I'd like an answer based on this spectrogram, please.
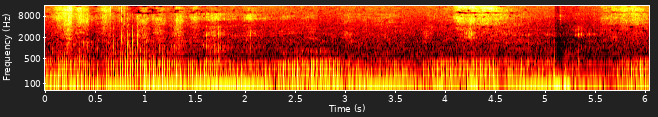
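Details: Ragdoll cat purring close up, a loud, steady low rumble with rapid pulsing, swelling and easing with each breath about every second, faint rustles near the end.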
